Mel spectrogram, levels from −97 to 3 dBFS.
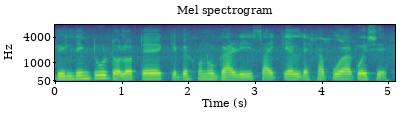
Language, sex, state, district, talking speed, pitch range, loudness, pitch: Assamese, male, Assam, Sonitpur, 105 wpm, 130-140 Hz, -14 LUFS, 135 Hz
